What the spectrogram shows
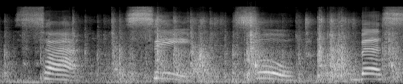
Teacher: Diucapkan dengan menggunakan lidah yang terdekat hampir di atas dua gigi seri bagian bawah sebagaimana kita melafalkan huruf za, tapi diiringi dengan mengalirnya suara dan mengalirnya nafas secara bersamaan. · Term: huruf sin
